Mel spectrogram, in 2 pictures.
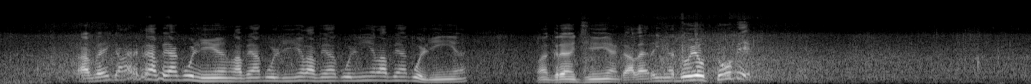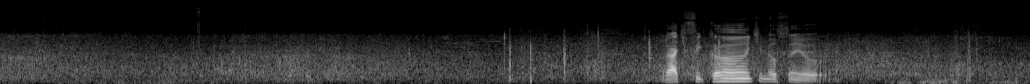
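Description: Waves wash and splash against rocks.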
